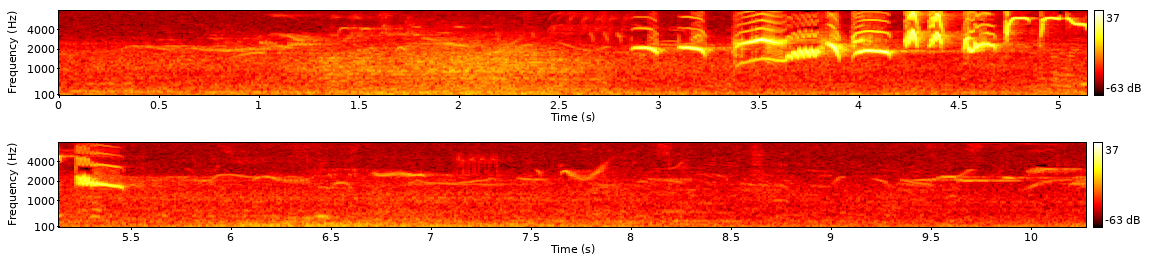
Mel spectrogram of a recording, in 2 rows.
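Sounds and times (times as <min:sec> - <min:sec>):
common blackbird singing: 0:00.3 - 0:10.2.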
